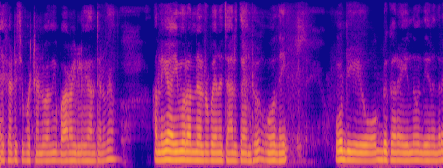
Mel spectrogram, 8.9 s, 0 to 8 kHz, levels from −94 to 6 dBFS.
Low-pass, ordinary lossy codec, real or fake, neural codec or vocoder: none; none; fake; codec, 16 kHz, 2 kbps, X-Codec, WavLM features, trained on Multilingual LibriSpeech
